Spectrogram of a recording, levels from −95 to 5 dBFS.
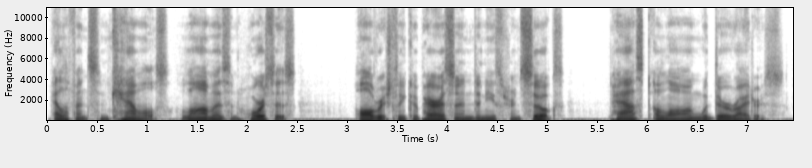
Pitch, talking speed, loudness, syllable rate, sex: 110 Hz, 135 wpm, -19 LUFS, 5.0 syllables/s, male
